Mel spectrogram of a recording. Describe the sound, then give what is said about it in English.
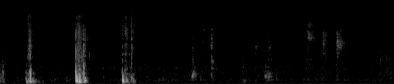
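A Halloween greeting card rustles as it is handled. Three sharp papery crinkles come first, then several softer, scattered rustles, all fairly quiet with no talk. “You hear it? Yeah. It's a card.”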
